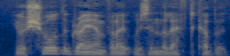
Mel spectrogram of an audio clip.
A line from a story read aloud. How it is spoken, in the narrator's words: he asked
